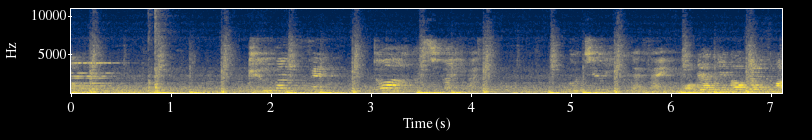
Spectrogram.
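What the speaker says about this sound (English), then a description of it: "I just think this train is dope as hell. I think it's the Narita Express." Narita Express train passing in Shibuya, a steady rumbling roll with repeated clickety-clack wheel beats and occasional metallic squeals, fairly loud and close, with background voices around it.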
